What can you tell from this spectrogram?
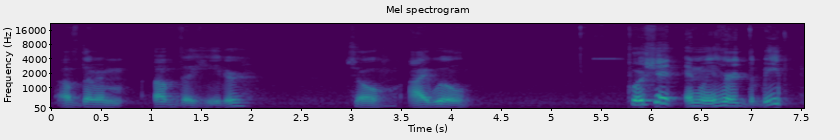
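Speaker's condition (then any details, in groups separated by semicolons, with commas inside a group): Cerebral palsy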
